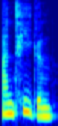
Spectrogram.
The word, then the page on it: antiguan: British English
